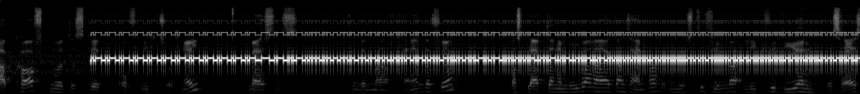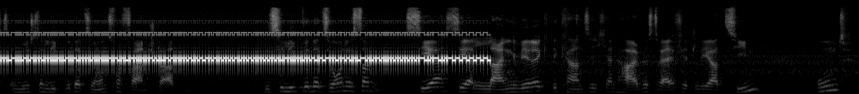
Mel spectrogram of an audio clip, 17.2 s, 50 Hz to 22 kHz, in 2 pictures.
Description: NAVTEX (SITOR-B), 100 baud, 170 Hz shift, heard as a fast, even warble, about 1700 Hz centre, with speech in German. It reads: ZCZC KA39 GALE WARNING 4. N 3 TO 4 EXPECTED IMMINENT. NNNN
